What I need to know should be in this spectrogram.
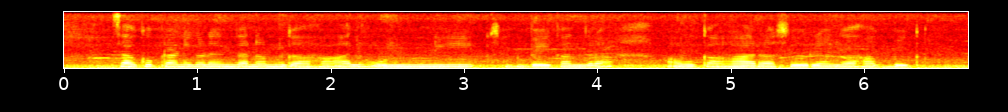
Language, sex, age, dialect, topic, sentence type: Kannada, male, 18-24, Northeastern, agriculture, statement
